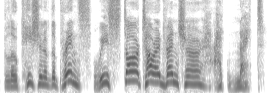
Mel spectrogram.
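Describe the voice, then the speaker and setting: A man's voice: sits high, huge pitch swings, a little slow, dry recording, studio quality, full character voice. An actor playing a living twenty-sided die in a video game, a theatrical, nerdy male game master who narrates adventures and banters. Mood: dramatic storytelling. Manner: theatrical, swinging from exasperated outbursts to hushed storytelling.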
